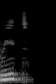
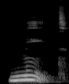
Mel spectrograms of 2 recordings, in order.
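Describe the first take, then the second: First: The vowel is short and plain. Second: The vowel is long, said with spread lips. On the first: The speaker calls it wrong. "Si tú dices simplemente meet, no te entienden" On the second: The speaker calls it right. "sonríete y haz la I larga"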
